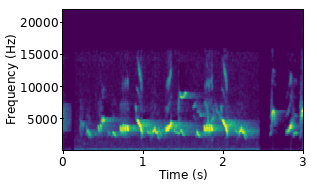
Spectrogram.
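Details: Training song of a sooty-headed bulbul in a ngeplong variation: a quick string of sharp, high chirps and slurred whistles, evenly paced, then a sudden break and a few more crisp notes.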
